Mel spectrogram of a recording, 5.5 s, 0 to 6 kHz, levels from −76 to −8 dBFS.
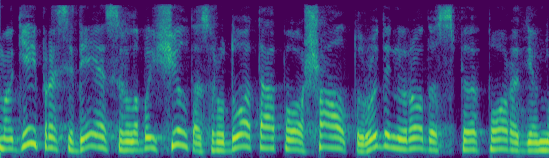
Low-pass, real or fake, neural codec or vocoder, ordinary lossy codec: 5.4 kHz; fake; codec, 16 kHz, 8 kbps, FreqCodec, smaller model; AAC, 32 kbps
